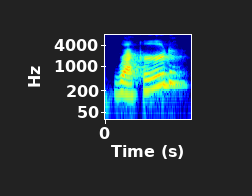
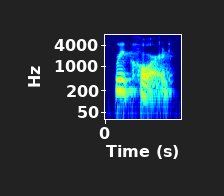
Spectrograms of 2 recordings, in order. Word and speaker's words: record: Present, object, produce, record. All right, so easy breezy. Syllable number 1, we stress in the noun. Syllable number 2, we stress in the verb.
